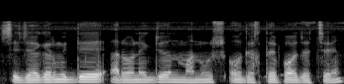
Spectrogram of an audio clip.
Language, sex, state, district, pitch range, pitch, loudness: Bengali, male, Assam, Hailakandi, 105-115 Hz, 110 Hz, -16 LUFS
